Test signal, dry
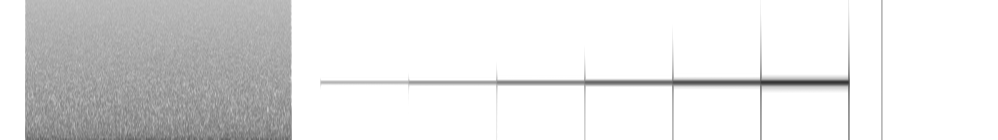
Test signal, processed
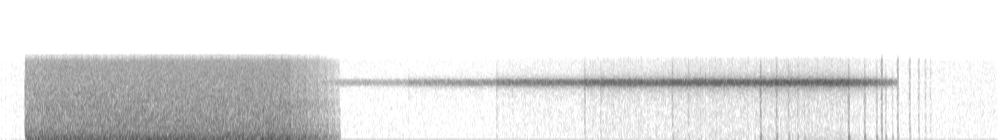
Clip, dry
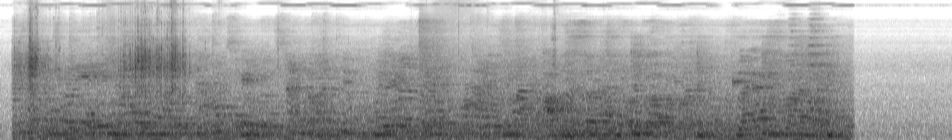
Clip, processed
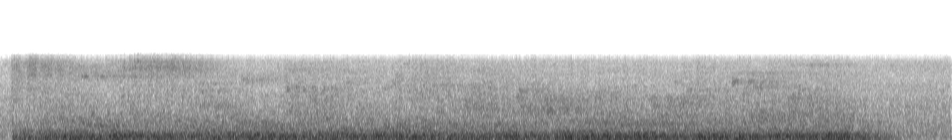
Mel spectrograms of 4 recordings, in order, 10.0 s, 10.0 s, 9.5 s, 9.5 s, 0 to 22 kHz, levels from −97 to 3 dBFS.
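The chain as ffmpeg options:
-filter_complex "[0:a]afftfilt=real='hypot(re,im)*cos(2*PI*random(0))':imag='hypot(re,im)*sin(2*PI*random(1))':win_size=512:overlap=0.75,asplit=2[a][b];[b]alimiter=limit=-22dB:level=0:latency=1:release=149,volume=2dB[c];[a][c]amix=inputs=2:normalize=0,acrossover=split=150[d][e];[e]acompressor=threshold=-38dB:ratio=6:attack=0.2:release=139:knee=2.83:detection=peak[f];[d][f]amix=inputs=2:normalize=0,aecho=1:1:160|280|370|437.5|488.1:0.631|0.398|0.251|0.158|0.1,volume=1.5dB" -ar 8000 -c:a pcm_mulaw

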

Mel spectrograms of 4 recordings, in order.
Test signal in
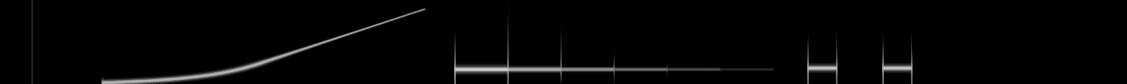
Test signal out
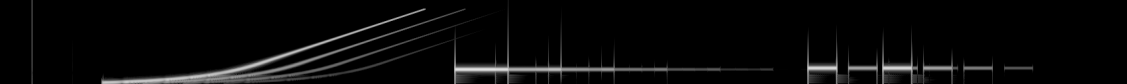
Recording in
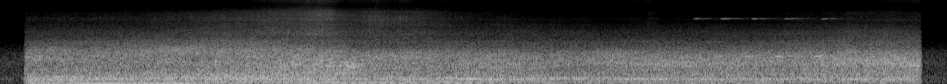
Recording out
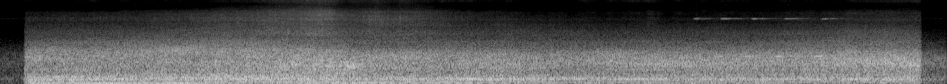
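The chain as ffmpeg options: -filter_complex "[0:a]equalizer=f=540:t=o:w=0.25:g=-4,bandreject=f=103:t=h:w=4,bandreject=f=206:t=h:w=4,bandreject=f=309:t=h:w=4,bandreject=f=412:t=h:w=4,asplit=2[a][b];[b]adelay=404,lowpass=f=3.2k:p=1,volume=-15.5dB,asplit=2[c][d];[d]adelay=404,lowpass=f=3.2k:p=1,volume=0.27,asplit=2[e][f];[f]adelay=404,lowpass=f=3.2k:p=1,volume=0.27[g];[c][e][g]amix=inputs=3:normalize=0[h];[a][h]amix=inputs=2:normalize=0,volume=5dB"

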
